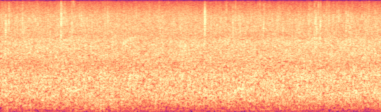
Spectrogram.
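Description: Heavy tropical-storm rain pouring down steadily, a dense, even hiss.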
